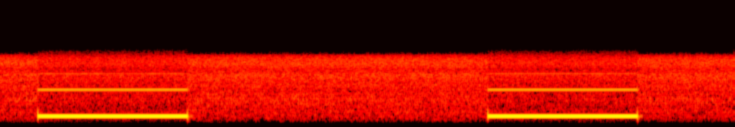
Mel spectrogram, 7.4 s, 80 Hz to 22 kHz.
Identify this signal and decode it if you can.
Telephone call progress tone (single-tone plan, as in most of Europe), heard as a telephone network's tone, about 420 Hz, 1.5 s on and 3 s off. Ringback tone.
